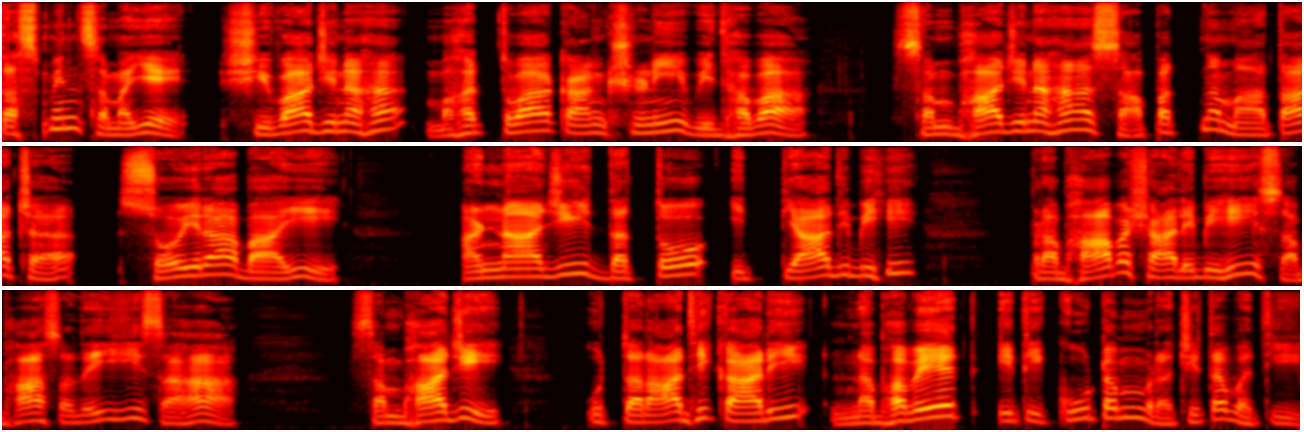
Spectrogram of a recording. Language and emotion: Sanskrit, neutral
